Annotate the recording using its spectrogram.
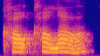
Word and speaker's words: kalah: The Hebrew word that is used here is pronounced kalah, which means to lightly esteem, to think of Israel like as insignificant or trivial.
